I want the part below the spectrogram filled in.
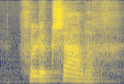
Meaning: overjoyed, blissful
- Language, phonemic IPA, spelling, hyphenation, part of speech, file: Dutch, /ɣəˌlʏkˈsaːləx/, gelukzalig, ge‧luk‧za‧lig, adjective, Nl-gelukzalig.ogg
